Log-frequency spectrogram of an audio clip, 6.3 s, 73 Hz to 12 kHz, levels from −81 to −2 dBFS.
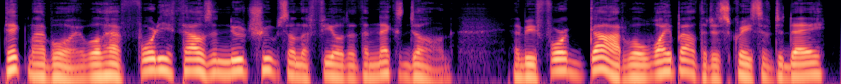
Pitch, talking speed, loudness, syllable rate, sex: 130 Hz, 245 wpm, -18 LUFS, 5.7 syllables/s, male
